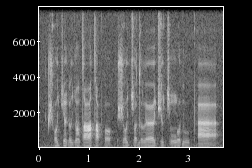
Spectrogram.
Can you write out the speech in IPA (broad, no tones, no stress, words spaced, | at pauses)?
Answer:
t͡ʃʰɔcœ̃ɗɔʎũ tˤœːtˤopʰɔ | ʃɔcɔdo lœːt͡ɕɔcɔ ŋoɗuː pʰaː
